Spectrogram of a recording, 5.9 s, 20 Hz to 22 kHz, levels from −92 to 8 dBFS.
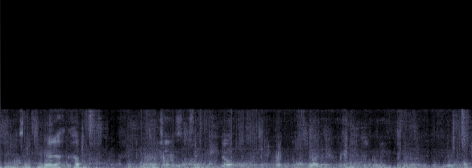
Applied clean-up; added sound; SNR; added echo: neural separator model SepFormer DNS4.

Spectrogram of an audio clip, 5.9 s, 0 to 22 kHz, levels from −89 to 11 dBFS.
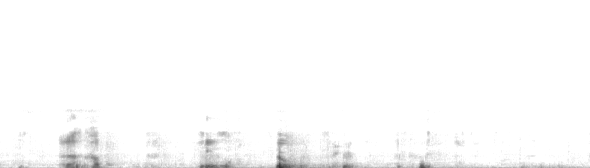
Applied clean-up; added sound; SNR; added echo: neural mask model DeepFilterNet 3.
